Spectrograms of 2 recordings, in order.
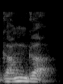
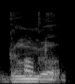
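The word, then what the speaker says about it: गङ्गा: It's not Ganga. It is Ganga, Ganga. Okay. That means if So it that comes Anuswaram after as ing. You have to pronounce it.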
